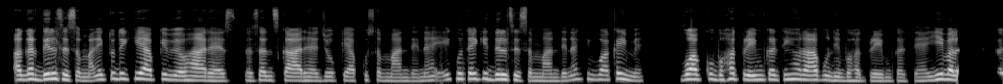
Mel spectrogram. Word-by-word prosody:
अगर 225 +2 +5
दिल 245 +4 +6
से 230 - +3
सम्मान 190 -1 -3
एक 225 - -1
तो 270 - -2
देखिए 260 +1 +2
आपके 235 0 +3
व्यवहार 195 -3 +1
हैं, 170 -1 -1
स 170 - -11 0.2
संस्कार 190 -2 0
है 175 -1 -4
जो 180 +1 -6
कि 185 - -10
आपको 175 +3 -7
सम्मान 165 -4 -8
देना 165 +2 -9
है। 195 - -6
एक 230 - -5
होता 255 0 +2
है - - +4
कि 255 +1 -1
दिल 230 0 +5
से 215 - -1
सम्मान 170 -2 -5
देना 195 +7 -6
कि 245 0 -9
वाक़ई 225 +3 0
में, 180 -4 -5 0.4
वो 235 - +4
आपको 235 0 +4
बहुत 230 +3 0
प्रेम 215 -1 +2
करती 225 +1 -2
हैं 240 - +3
और 230 - +1
आप 215 0 +3
उन्हें 185 -3 -3
बहुत 170 -2 -5
प्रेम 165 -1 -5
करते 165 +1 -11
हैं। 170 - -7
ये 225 +6 +2
वाला 225 -2 +5
जो - - -11
दिल - - -6
205 Hz, 280 wpm, -20 LUFS, 175-230 Hz, 0.4 s, दिल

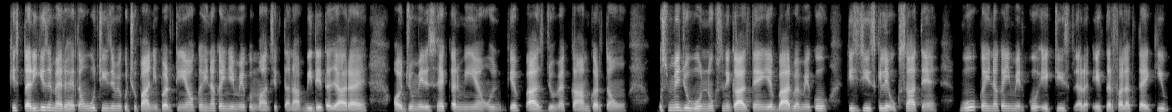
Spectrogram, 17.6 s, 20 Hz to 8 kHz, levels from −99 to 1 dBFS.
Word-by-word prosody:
किस 180 -1 -2
तरीके 165 +5 +7
से 190 - 0
मैं 160 -2 +4
रहता 140 -1 -1
हूँ। 150 0 -5
वो 175 - -1
चीज़ें 160 -1 -2
मेरे 155 -1 -5
को 160 - -6
छुपानी 135 -3 +1
पड़ती 135 +1 +1
हैं 140 - +2
और 145 - -2
कहीं 140 +1 -3
न - - +3
कहीं 155 -1 +1
ये 145 - +1
मेरे 140 -1 -3
को 145 - -6
मानसिक 115 +1 -4
तनाव 120 +5 -2
भी 160 0 +1
देता 135 -4 +1
जा 115 -2 +4
रहा 120 - +6
है 135 +6 +1 0.4
और 125 +2 +3
जो 150 - -3
मेरे 145 0 0
सहकर्मी 145 -2 -1
हैं, 135 - +1
उनके 145 +4 -4
पास 140 -4 +4
जो 145 -1 -6
मैं 125 0 -2
काम 145 +2 0
करता - - -1
हूँ, 130 +3 -6 0.5
उसमें 185 +4 +2
जो 175 -1 +2
वो 155 0 0
नुक्स 160 +2 -7
निकालते 135 -2 +5
हैं 140 - +3
या 145 - +2
बार-बार 145 +3 +5
मेरे 140 0 -4
को 155 0 -1 0.4
किसी 160 -1 -2
चीज़ 165 -3 -2
के - - 0
लिए 160 0 +4
उकसाते 150 -2 0
हैं, 125 -4 -2 0.4
वो 210 - +2
कहीं 160 -1 0
न 155 0 -2
कहीं 160 0 0
मेरे 150 -1 -4
को 160 - -3
एक 155 +1 -3
चीज़ 155 -1 -5
तरह - - -2
एक 145 0 -5
तरफा 145 0 0
लगता 135 -1 -1
है 130 - +4
कि, 150 +3 -5
145 Hz, 235 wpm, -24 LUFS, 135-155 Hz, 0.5 s, तरीके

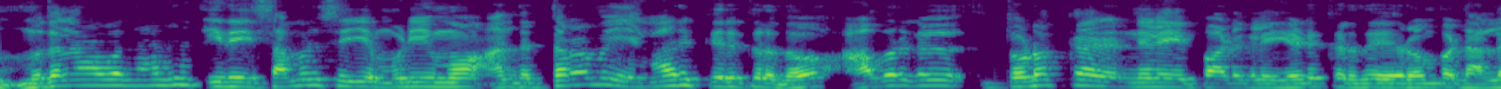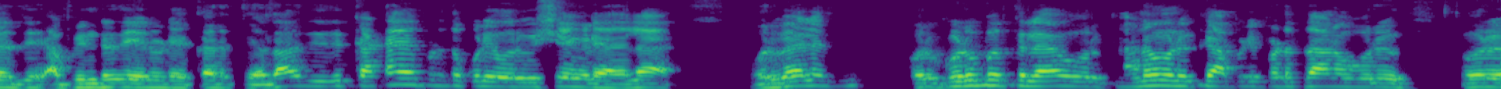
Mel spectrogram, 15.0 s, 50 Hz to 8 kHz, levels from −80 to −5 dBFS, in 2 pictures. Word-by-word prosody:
முதலாவதாக 190 +4 -1 0.2
இதை 150 0 +4
சமன் 195 +2 0
செய்ய 160 -2 0
முடியுமோ, 145 0 +2 0.2
அந்த 135 +1 -3
திறமை 210 +2 0
யாருக்கு 180 +6 -1
இருக்கிறதோ, 145 -4 +2 0.3
அவர்கள் 185 +1 -1 0.3
தொடக்க 185 +5 +1 0.3
நிலைப்பாடுகளை 130 -3 0
எடுக்கிறது 135 -1 -2 0.2
ரொம்ப 125 - +1
நல்லது 120 +1 -1
அப்படின்றது 125 +4 0
என்னுடைய 120 -1 -1
கருத்து. 115 -2 -1
அதாவது 165 +8 +2
இது 170 - -7
கட்டாயப்படுத்தக்கூடிய 180 -3 0
ஒரு 145 - 0
விஷயோன் 145 -1 0
கிடையாதுல்ல. 120 +1 +4 0.5
ஒரு 120 - 0
வேளை 170 +2 +3 0.5
ஒரு 135 - +1
குடும்பத்துல 180 0 +3 0.2
ஒரு 155 -2 -6
கணவனுக்கு 170 +3 +1
அப்படிப்பட்டதான 150 -1 -2
ஒரு 135 0 -4 0.4
ஒரு 135 0 +4
150 Hz, 130 wpm, -24 LUFS, 130-180 Hz, 0.5 s, இதை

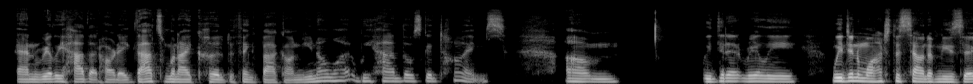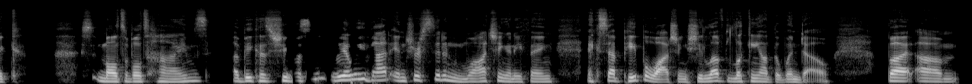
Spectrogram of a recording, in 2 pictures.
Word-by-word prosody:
and 115 -1 -1
really 125 +2 +2
had 125 -2 0
that 110 - -2
heartache, 105 -1 -3
that's 130 +4 +1
when 125 -1 0
I 115 - +2
could 115 0 -3
think 110 -2 -6
back 100 -1 -3
on, 100 +2 -5
"You 120 +3 -3
know 155 +3 -2
what? 170 +1 -6
We 150 - -5
had 145 0 -6
those 145 -2 -4
good 145 -1 -6
times." 150 -4 -8 0.6
Um, 130 -2 -2 0.8
we 135 - +2
didn't 145 +1 0
really 135 -2 +1 0.3
we 155 0 +8
didn't 160 0 +5
watch 140 +1 +2
The 150 - +2
Sound 135 -2 +3
of 125 - +2
Music 125 0 +1 0.8
multiple 140 -1 +4
times 140 +4 -3 0.3
because 160 -2 +2
she 175 - +3
wasn't 245 - -7
really 205 +7 +5
that 190 0 +1
interested 190 +5 -1
in 155 -10 -1
watching 145 +3 0
anything 130 0 -3 0.3
except 155 +4 +1
people 170 +3 +3
watching, 120 +1 +3
she 140 - 0
loved 155 +2 +3
looking 140 +1 0
out 130 -4 -1
the - - -1
window, 120 +1 -3 0.6
but, 155 -2 +7
um, 135 -3 0
140 Hz, 165 wpm, -23 LUFS, 125-155 Hz, 0.8 s, we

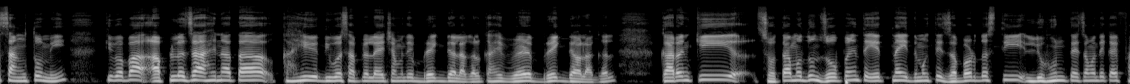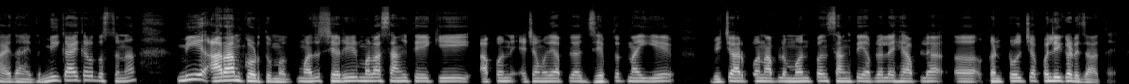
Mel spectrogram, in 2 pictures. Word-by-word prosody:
सांगतो 180 +1 0
मी, 160 +4 -2 0.4
की 195 - -4
"बाबा, 195 +2 +2 0.2
आपलं 195 +6 +1
जे - - +6
आहे 190 -1 +4
ना 190 0 0
आता 190 +1 +1 0.4
काही 175 +4 +2
दिवस 165 +1 0
आपल्याला 160 +1 -1
याच्यामध्ये 160 +1 -2
ब्रेक 150 +1 -1
द्यावा 155 -2 +1
लागेल, 130 +1 -3
काही 140 +1 -1
वेळ 155 +4 +3
ब्रेक 155 +2 0
द्यावा 135 -3 +2
लागेल." 125 +6 -5 0.5
कारण 170 +4 +3
की 215 +1 +1 0.5
स्वतःमधून 180 +8 +1
जोपर्यंत 190 +4 0
येत 170 -1 +1
नाही, 185 -1 +3
मग 170 +1 -1
ते 190 - 0
जबरदस्ती 175 - -1 0.2
लिहून 160 +4 +2
त्याच्यामध्ये 175 0 -3
काही 175 -1 -2
फायदा 130 -1 -2
नाही. 120 -2 -4
मी 165 +8 +1
काय 190 0 +3
करत 195 -3 -4
असतो 150 -2 -5
ना, 155 +5 -5 0.4
मी 215 +6 +3 0.2
आराम 190 +1 +9
करतो 150 -4 +3
मग. 125 -3 -2
माझं 140 +1 0
शरीर 155 +3 +1
मला 165 +1 +2
सांगते, 155 0 0
की 150 -1 -1 0.2
आपण 150 +3 -3
ह्याच्यामध्ये 145 0 -3
आपल्याला 145 0 -3
झेपत 135 +4 -2
नाहीये. 150 +1 -1 0.4
विचार 145 +4 +2
पण, 155 -1 +1
आपलं 145 +1 -1
मन 145 +1 +1
पण 165 0 0
सांगते, 145 +1 0
आपल्याला 150 +1 -1
हे 140 - -1
आपल्या 145 +2 -2 0.2
अ, 130 -1 0 0.2
कंट्रोलच्या 150 +4 0
पलीकडे 165 -2 +4
जात 115 -4 -4
आहे. - - -24
155 Hz, 180 wpm, -20 LUFS, 145-175 Hz, 0.5 s, आराम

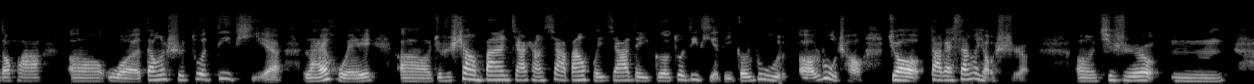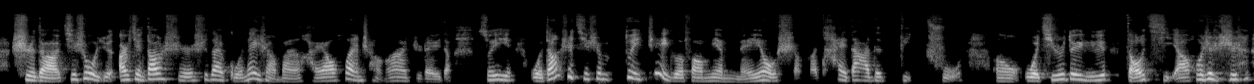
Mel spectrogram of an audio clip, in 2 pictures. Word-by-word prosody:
的 165 - +1
话， 160 -2 -4 0.3
呃， 155 0 -3
我 145 -4 +1
当 210 +2 0
时 210 -3 -5
坐 245 +1 -1
地 260 +4 -8
铁 255 +2 -3 0.3
来 155 +8 +5
回， 160 -3 0 0.3
呃， 150 -1 -1
就 165 - -6
是 170 - -8
上 225 +2 +3
班， 210 +1 +3
加 200 -2 0
上 185 -3 -3
下 190 +2 -1
班 200 +1 +2
回 175 -4 -4
家 190 +2 +1
的 180 - -5
一 165 - -3
个 170 0 -2
坐 220 +5 -2
地 225 +3 -6
铁 200 - -7
的 - - -10
一 - - -8
个 170 - +1
路 195 +2 -3 0.2
呃， 150 -1 +3
路 285 - -1
程， - - -2 0.3
就 205 - +4
要 185 -3 +8
大 210 -2 +4
概 195 - +3
3 235 +4 +2
个 260 - -2
小 - - -1
时。 - - -8 0.6
呃， 150 -1 -3
其 180 +6 -4
实 190 -2 -4 0.4
嗯， 150 -2 -8 0.4
是 205 -3 +4
的， 150 -6 +7
其 230 +5 -2
实 275 - +1
我 255 - +6
觉 170 -1 -3
而 205 - +7
且 230 0 +1
当 240 +5 +7
时 185 -7 -4
是 185 +5 -8
在 215 -3 +3
国 155 -3 -5
内 260 +9 +1
上 195 -6 -4
班， 140 -3 -4
还 150 - -8
要 170 +2 +3
换 195 +3 +1
乘 190 - -8
啊 165 +2 -4
之 140 -3 -19
类 130 -2 -4
的， - - -6 0.3
所 205 - -3
以 205 -3 0 0.2
我 165 -2 +1
当 - - +6
时 345 - 0
其 270 -6 -5
实 265 +2 -1 0.2
对 305 -7 +2
这 260 - +3
个 160 -2 +1
方 155 0 0
面 155 -2 -3
没 140 +7 -3
有 185 -4 +4
什 - - -5
么 - - -9
太 - - -3
大 195 -3 +1
的 175 0 -2 0.2
抵 - - -15
触， - - -9 0.3
呃， 150 -1 -3
我 170 -1 +6
其 165 +6 -1
实 230 +2 +3
对 235 -2 +5
于 195 +2 0 0.2
早 - - +7
起 - - -10
啊， 160 - +3
或 230 - +1
者 255 +3 +6
是， 225 0 0
180 Hz, 245 characters per minute, -22 LUFS, 155-215 Hz, 0.6 s, 要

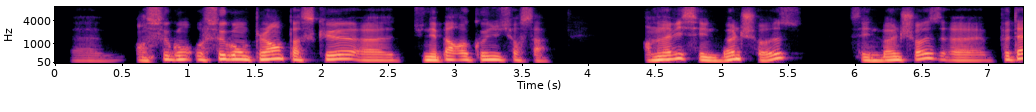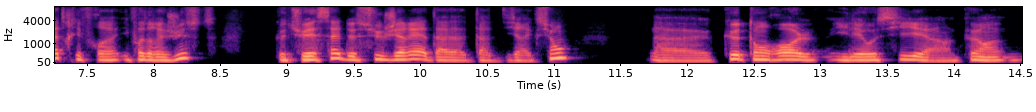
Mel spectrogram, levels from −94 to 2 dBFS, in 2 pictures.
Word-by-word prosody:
Heu, 110 -1 -16 0.2
en 115 - -4
second 155 +6 0
au 145 - -1
second 160 +3 +4
plan, 165 +7 +5
parce 140 -8 -2
que, 160 - 0
heu, 125 -9 0
tu 135 - -7
n'es 130 - +6
pas 135 - +1
reconnue 140 +1 +1
sur 130 -1 -7
ça. 110 -2 -9 0.7
À - - -7
mon 135 - +6
avis 175 +6 +4
c'est 180 -8 -2
une 115 -2 +1
bonne 150 +9 +4
chose. 205 +2 -2 0.3
C'est 125 - -4
une 115 - 0
bonne 130 +3 +3
chose, 165 +5 -1
heu, 115 -1 -5
peut-être 190 +5 0
il - - -4
faudrait 135 0 -3
il 135 - -8
faudrait 135 -3 +2
juste, 210 - -2 0.4
que 130 - -3
tu 140 +2 +2
essaies 140 +10 +3
de 140 - +1
suggérer 150 +3 +1
à 155 - +1
ta 120 -2 -2
à - - -7
ta 115 +1 -7
direction, 120 - -1 0.6
heu, 110 -1 -6
que 175 - +2
ton 155 -3 +2
rôle, 140 -2 +2
il 130 -1 -3
est 130 - +4
aussi, 135 +3 0
heu, 125 -4 0
un 110 +1 -8
peu 135 +4 -1
un 125 0 0
135 Hz, 225 wpm, -21 LUFS, 120-155 Hz, 0.7 s, n'es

